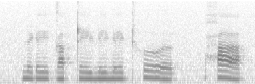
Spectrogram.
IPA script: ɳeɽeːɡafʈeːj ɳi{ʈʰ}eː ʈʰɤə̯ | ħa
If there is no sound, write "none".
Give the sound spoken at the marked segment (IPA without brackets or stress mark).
ɳ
